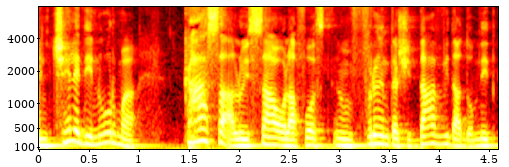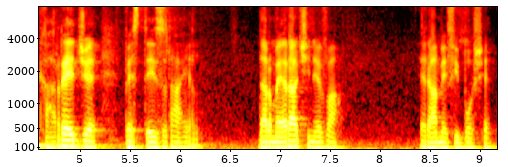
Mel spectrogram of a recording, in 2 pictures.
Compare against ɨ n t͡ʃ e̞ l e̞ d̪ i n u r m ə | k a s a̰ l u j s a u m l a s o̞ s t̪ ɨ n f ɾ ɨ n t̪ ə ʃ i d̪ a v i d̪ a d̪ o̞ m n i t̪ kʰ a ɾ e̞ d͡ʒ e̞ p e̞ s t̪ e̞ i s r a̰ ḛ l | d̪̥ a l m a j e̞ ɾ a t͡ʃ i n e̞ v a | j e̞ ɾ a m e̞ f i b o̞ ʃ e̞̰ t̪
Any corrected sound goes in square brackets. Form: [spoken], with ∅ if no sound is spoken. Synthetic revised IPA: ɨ n t͡ʃ e̞ l e̞ d̪ i n u r m ə | k a s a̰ l u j s a u [∅] l a [f] o̞ s t̪ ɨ n f ɾ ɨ n t̪ ə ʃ i d̪ a v i d̪ a d̪ o̞ m n i t̪ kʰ a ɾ e̞ d͡ʒ e̞ p e̞ s t̪ e̞ i s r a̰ ḛ l | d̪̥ a [r] m a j e̞ ɾ a t͡ʃ i n e̞ v a | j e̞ ɾ a m e̞ f i b o̞ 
